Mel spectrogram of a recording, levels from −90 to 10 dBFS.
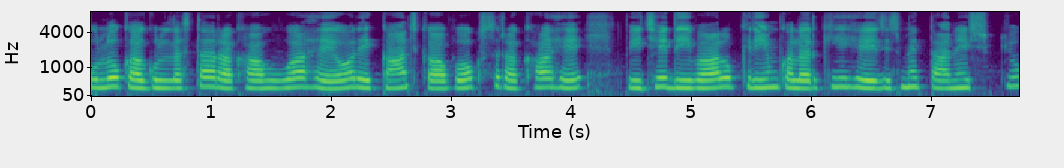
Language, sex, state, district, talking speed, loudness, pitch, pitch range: Hindi, female, Chhattisgarh, Raipur, 170 wpm, -16 LUFS, 240 Hz, 230-265 Hz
